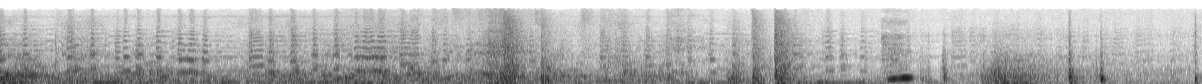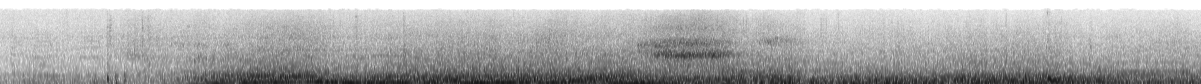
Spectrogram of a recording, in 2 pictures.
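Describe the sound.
A car is boarded and driven off: a few sharp clicks and knocks, like doors and handling, come first, then an engine starts up loudly and revs with a wavering pitch as it pulls away.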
